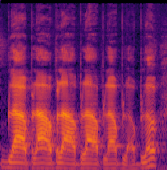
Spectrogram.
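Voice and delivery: low, monotone blah-blah; mocking drone. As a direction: imitate someone droning through a script. Mocks other toppers' scripted text.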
